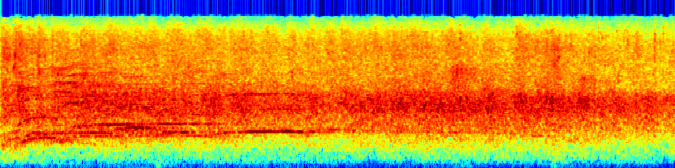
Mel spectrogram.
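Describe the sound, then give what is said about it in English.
Steady audience applause at the Library of Congress for Poet Laureate Tracy K. Smith's opening reading fills the whole stretch, a dense wash of many hands clapping at an even loudness, with a few faint whistles or cheers rising briefly near the start. “You may clap right now.”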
